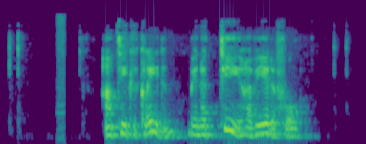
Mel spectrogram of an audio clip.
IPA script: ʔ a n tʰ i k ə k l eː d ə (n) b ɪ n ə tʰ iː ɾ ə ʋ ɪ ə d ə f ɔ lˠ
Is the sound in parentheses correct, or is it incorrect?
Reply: correct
